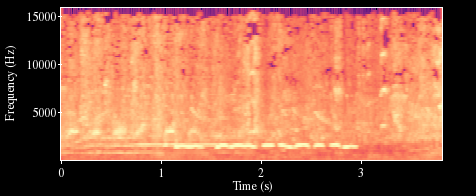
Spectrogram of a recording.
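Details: A drongo offered for sale at a bird market kiosk, described as well kept, loud and calling constantly, sings a run of quick, wavy whistled notes in short bursts over market chatter.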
